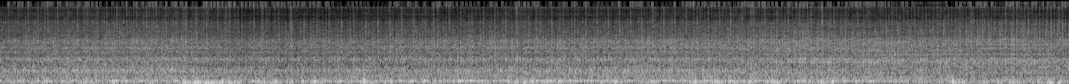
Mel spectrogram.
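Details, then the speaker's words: 1957 Ford 841 tractor just fired up after fitting a Chinese replacement carburetor, tachometer not working: steady even low idle with no misses or knocks; runs healthily. "All right, I'm about to fire it up so you can see. It actually doesn't sound too bad. I gotta get the tachometer fixed."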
